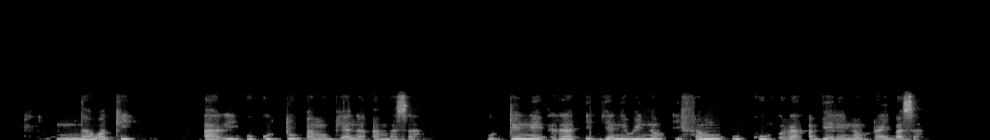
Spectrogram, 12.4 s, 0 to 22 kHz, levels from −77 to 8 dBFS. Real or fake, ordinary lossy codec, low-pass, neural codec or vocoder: real; Opus, 16 kbps; 7.2 kHz; none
